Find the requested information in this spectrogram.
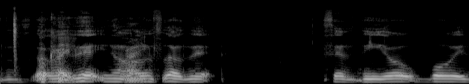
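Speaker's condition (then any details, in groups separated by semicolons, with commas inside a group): Stroke; blocked neck artery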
